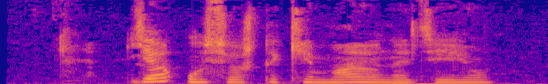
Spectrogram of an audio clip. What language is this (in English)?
Belarusian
